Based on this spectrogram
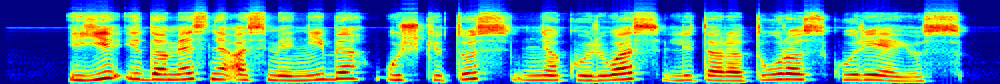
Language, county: Lithuanian, Vilnius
